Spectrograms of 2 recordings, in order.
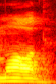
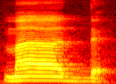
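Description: First: The vowel is a rounded 'o' sound. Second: The vowel is an open 'a' sound. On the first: The speaker calls it wrong. "যেটাকে আমরা বলি মদ, মানে আসলে মদ না" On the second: The speaker calls it right. "উচ্চারণ ম্যাদ"

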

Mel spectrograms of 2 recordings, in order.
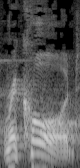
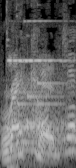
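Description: First: The stress is on the second syllable. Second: The stress is on the first syllable. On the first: It is the verb meaning to record a video. "이거 녹화하다는 record" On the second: It is the noun meaning a vinyl disc. "근데 그 LP판은 record"

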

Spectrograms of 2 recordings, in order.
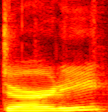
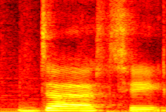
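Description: First: The first vowel has an r sound. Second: The first vowel has no r sound.

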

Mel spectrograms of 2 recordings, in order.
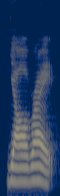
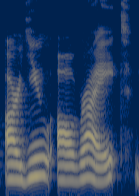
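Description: First: The phrase is said reduced with the first words dropped. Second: The phrase is said in full with every word heard. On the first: "So you just hear y'all right" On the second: "are you all right, gets reduced"

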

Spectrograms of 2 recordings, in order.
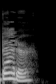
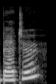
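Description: First: The middle consonant is a quick tapped D. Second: The middle consonant is a clear T. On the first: The speaker calls it right. "we say better" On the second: The speaker calls it wrong. "we don't say better"

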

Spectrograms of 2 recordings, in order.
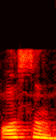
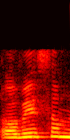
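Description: First: It is said with no w sound: aw-sum. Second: It is said with a w sound: a-we-sum. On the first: The speaker calls it right. "तर ऑसम होतो" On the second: The speaker calls it wrong. "ह्याचा उच्चार अवेसम नाही होत"

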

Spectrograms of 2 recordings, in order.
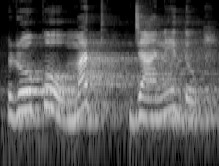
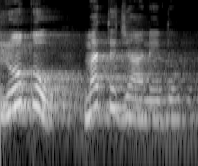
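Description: First: There is a pause after मत. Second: There is a pause after रोको.

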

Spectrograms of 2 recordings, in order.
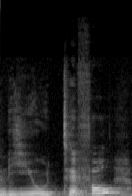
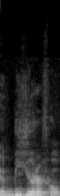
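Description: First: The word is said in a non-American accent. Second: The word is said in an American accent. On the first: "Його можна вимовляти beautiful" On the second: "в американській вимові воно буде beautiful"

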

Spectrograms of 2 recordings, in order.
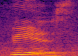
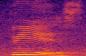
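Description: The two takes are said the same way.

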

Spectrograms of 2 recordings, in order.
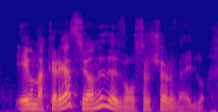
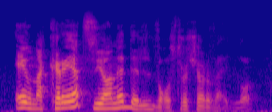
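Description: Both takes have the same delivery.

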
